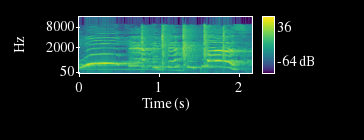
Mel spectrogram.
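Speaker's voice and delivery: high, loud party whoop; excited cheer. Real, not acted. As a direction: cheer for the birthday guest. Cheering the birthday celebrant.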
